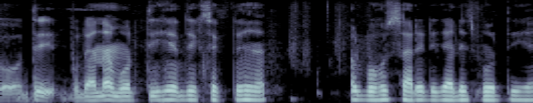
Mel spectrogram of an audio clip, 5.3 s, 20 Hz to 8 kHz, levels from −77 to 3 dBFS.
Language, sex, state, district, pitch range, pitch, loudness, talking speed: Hindi, male, Chhattisgarh, Kabirdham, 120-130 Hz, 125 Hz, -18 LUFS, 155 wpm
